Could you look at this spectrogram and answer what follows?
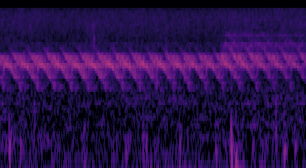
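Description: An in-game car alarm blares on, its rapid looping electronic whoop repeating evenly at moderate volume, alone with no voices over it.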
